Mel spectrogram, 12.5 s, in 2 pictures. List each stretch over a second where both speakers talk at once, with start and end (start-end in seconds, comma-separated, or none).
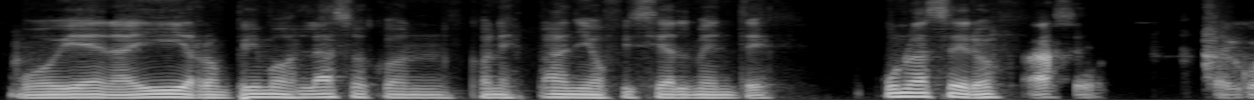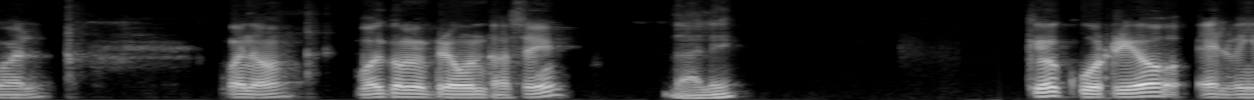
none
